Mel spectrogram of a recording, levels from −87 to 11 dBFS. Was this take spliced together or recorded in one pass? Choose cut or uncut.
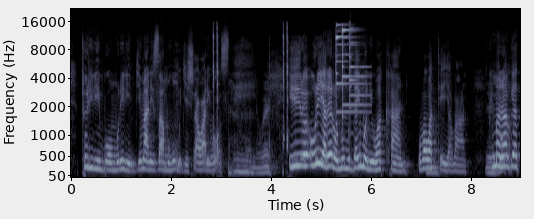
cut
